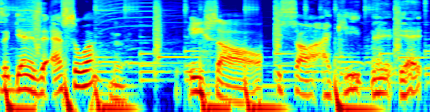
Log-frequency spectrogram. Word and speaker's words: Esau: I want to see how do you pronounce it again? Is it Esau? Esau.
